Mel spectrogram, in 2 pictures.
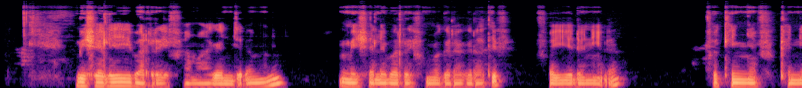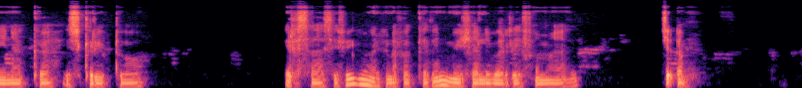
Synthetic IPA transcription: meːʃaːle̞ːbɐrːe̞ːfːɐmaːkɐnd͡ʒɛᶑɐmʊn | meːʃaːleːbɐrːe̞ːfːɐmaɡɐɾaːɡɐɾaːt̪iːf | fɐjːɐd̪ɐniːᶑɐ | fɐkːɪɲːɐfkʰɐnːe̞ːnɐkːɐɪskɪɾip̚t̪oː | ɪɾsaːsɪfɪɡɐmɐɾkɐnɐfɐkːɐt̪ɐnmeːʃaːle̞ːbɐrːe̞ːfːɐmaː | d͡ʒɛᶑɐmɐ̥

